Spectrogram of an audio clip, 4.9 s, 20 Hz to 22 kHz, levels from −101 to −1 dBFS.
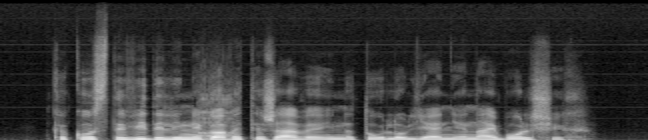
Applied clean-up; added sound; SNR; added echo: none; Burping, eructation; 12 dB; none.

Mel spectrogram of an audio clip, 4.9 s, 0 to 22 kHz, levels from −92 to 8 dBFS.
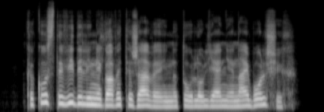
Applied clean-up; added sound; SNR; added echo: neural mask model DeepFilterNet 3.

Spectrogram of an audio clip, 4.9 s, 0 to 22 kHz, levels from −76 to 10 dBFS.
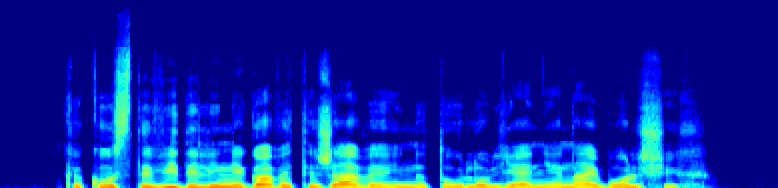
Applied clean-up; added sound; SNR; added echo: none; none; none; none.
